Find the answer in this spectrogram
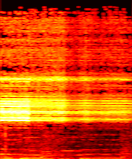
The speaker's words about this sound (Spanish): Ahí está la chicharra, es amiga personal, es vecina,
